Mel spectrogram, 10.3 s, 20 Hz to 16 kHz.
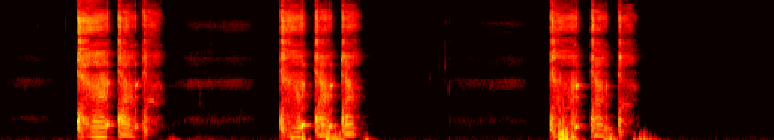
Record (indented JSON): {
  "cough_length": "10.3 s",
  "cough_amplitude": 12139,
  "cough_signal_mean_std_ratio": 0.39,
  "survey_phase": "alpha (2021-03-01 to 2021-08-12)",
  "age": "18-44",
  "gender": "Female",
  "wearing_mask": "No",
  "symptom_cough_any": true,
  "symptom_new_continuous_cough": true,
  "symptom_fatigue": true,
  "symptom_fever_high_temperature": true,
  "symptom_change_to_sense_of_smell_or_taste": true,
  "symptom_loss_of_taste": true,
  "symptom_onset": "4 days",
  "smoker_status": "Never smoked",
  "respiratory_condition_asthma": false,
  "respiratory_condition_other": false,
  "recruitment_source": "Test and Trace",
  "submission_delay": "2 days",
  "covid_test_result": "Positive",
  "covid_test_method": "RT-qPCR"
}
